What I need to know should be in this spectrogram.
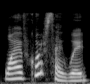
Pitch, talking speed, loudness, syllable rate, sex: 215 Hz, 330 wpm, -15 LUFS, 7.4 syllables/s, female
